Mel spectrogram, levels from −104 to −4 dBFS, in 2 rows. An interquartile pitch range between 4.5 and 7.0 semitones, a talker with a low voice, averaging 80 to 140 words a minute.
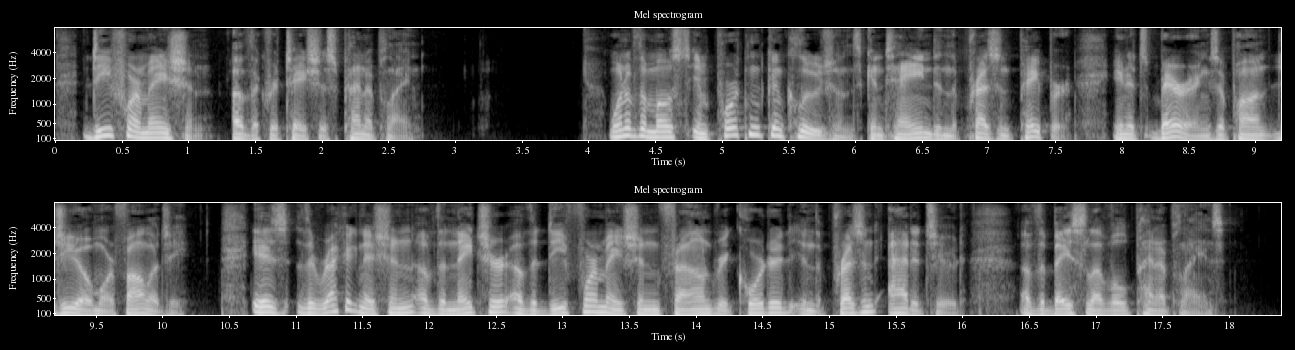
Yes: average, 5.2 semitones; low, 115 Hz; slow, 135 wpm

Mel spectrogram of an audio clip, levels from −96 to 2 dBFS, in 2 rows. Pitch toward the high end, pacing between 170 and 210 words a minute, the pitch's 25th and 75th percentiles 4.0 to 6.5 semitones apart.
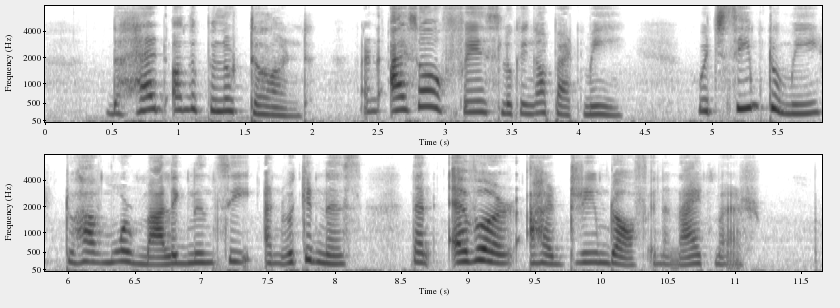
Yes: high, 240 Hz; average, 175 wpm; average, 5.3 semitones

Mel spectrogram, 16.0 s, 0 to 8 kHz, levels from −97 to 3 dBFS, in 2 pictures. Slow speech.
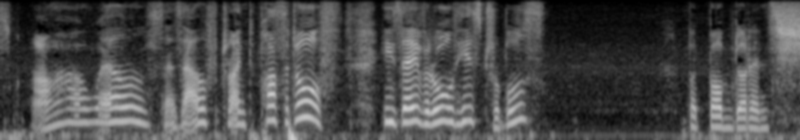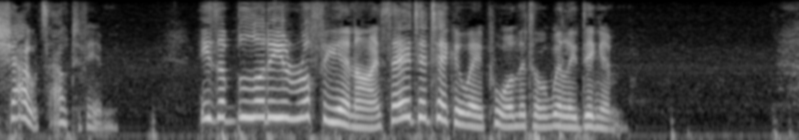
Yes: slow, 130 wpm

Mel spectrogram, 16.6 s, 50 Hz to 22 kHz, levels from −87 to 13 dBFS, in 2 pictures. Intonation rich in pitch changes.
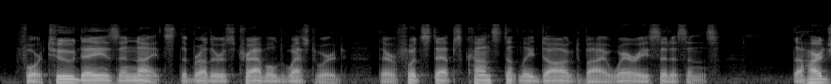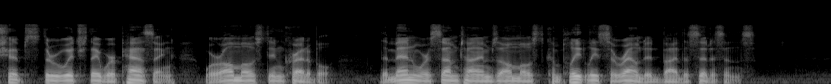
No: average, 3.5 semitones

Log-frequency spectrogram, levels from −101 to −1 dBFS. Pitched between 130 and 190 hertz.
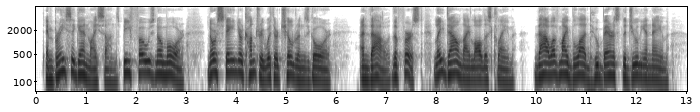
Yes: low, 135 Hz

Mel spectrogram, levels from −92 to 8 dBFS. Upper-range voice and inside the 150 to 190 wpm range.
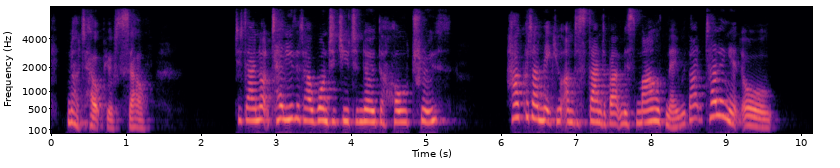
Yes: high, 240 Hz; average, 175 wpm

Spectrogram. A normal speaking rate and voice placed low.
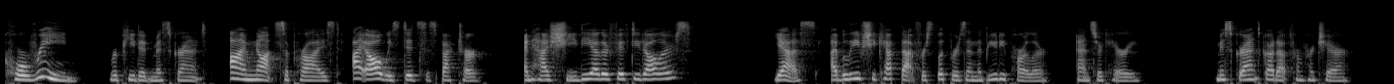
No: average, 170 wpm; high, 210 Hz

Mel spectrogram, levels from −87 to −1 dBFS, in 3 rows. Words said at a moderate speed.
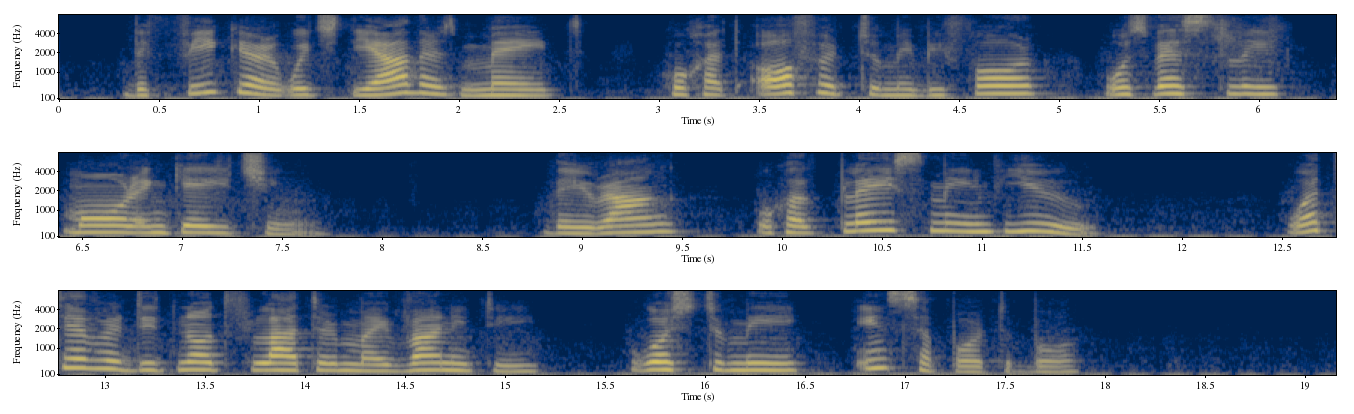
No: slow, 105 wpm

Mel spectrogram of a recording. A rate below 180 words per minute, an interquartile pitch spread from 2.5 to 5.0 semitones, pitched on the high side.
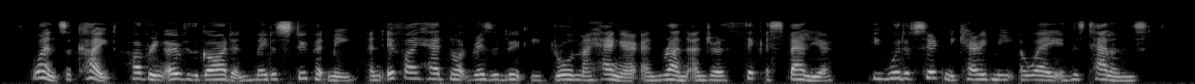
No: average, 185 wpm; average, 3.8 semitones; high, 220 Hz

